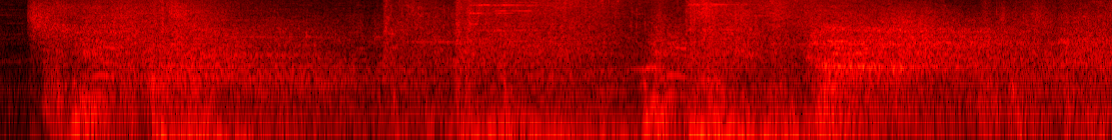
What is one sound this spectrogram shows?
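Spells crackle and boom in a fast video game fight.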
